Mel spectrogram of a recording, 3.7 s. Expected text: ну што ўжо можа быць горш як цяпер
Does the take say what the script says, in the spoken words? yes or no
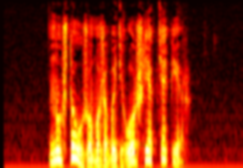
yes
